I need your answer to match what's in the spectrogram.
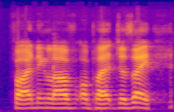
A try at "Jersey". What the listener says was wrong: I don't like how you pronounce that. It sounds like Finding Love on Planet Jose. It ended as like Jizzy, you know.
